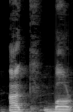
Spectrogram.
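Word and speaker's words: أكبر: করি তো এটা করলে কিন্তু বড় ভুল হবে আকবার এরকম আইনকে যাকে ধরবে যা উচ্চারণ করতে গিয়ে যেন জিম কিংবা জাল কিংবা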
